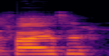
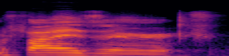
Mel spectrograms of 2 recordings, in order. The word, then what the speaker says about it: Pfizer: like luxury rich yeah p on pfizer makes it sound royalty hey cause the p silent the silent p finds her i mean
